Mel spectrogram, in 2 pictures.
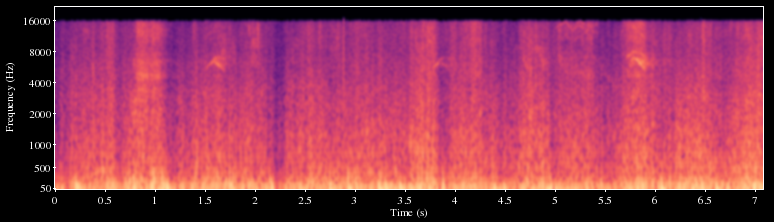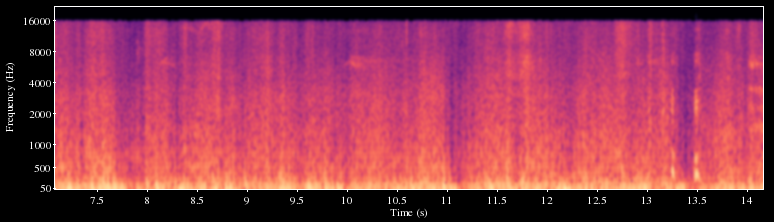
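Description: Outdoor noise: wind rumbling on the microphone, mixed with passing street traffic.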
